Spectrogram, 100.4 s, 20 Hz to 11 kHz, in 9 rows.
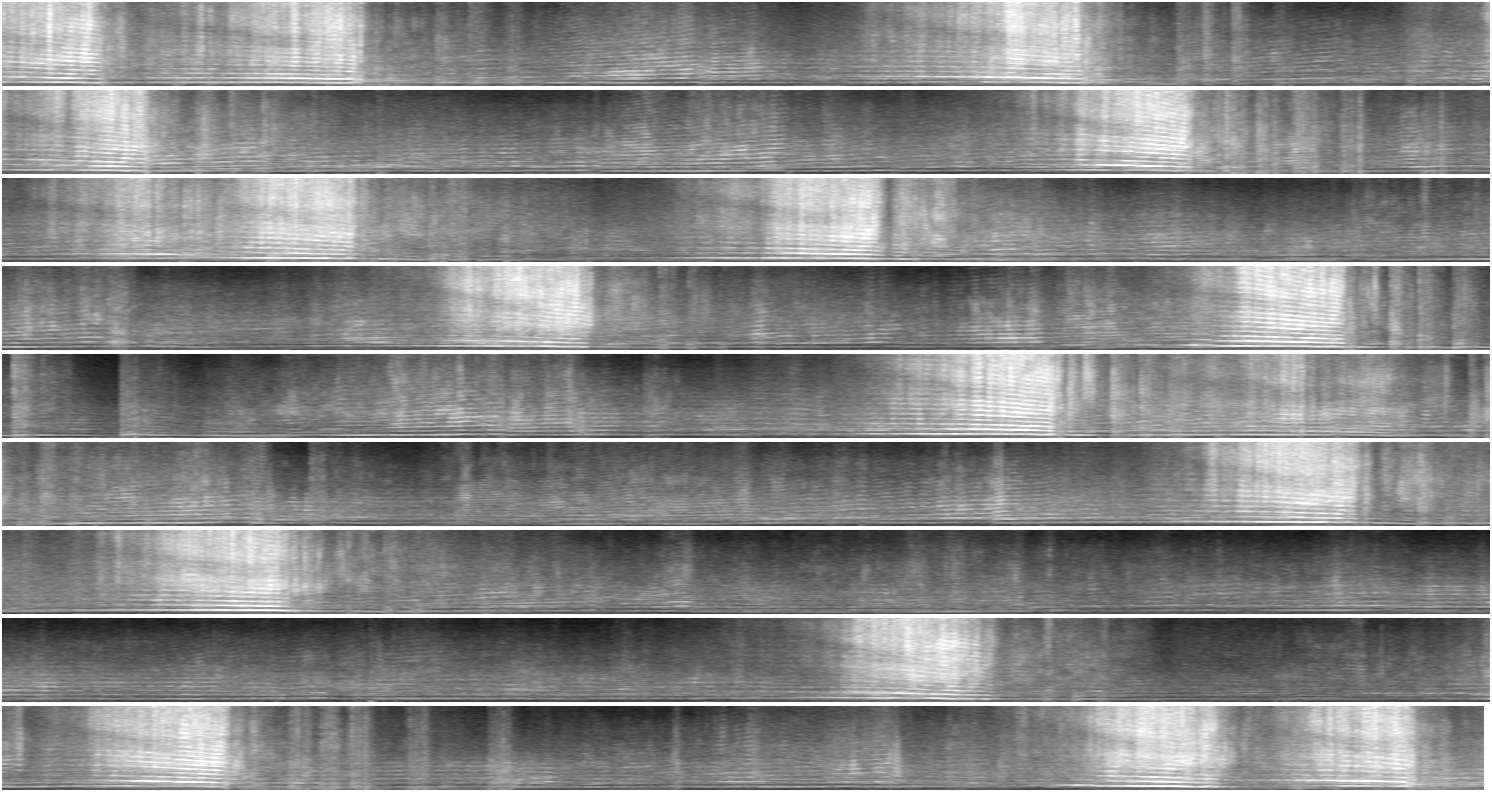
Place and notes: Silverstone, UK - F1 Cars at corner
F1 Cars at screeching past a corner at Silverstone.
Recorded using a Zoom H4N
Towcester, UK, 8 July 2012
